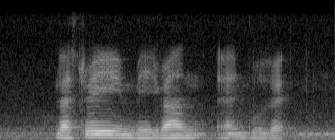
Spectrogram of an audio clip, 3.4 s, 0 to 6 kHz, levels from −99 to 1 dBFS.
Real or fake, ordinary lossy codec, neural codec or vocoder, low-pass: real; none; none; 5.4 kHz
